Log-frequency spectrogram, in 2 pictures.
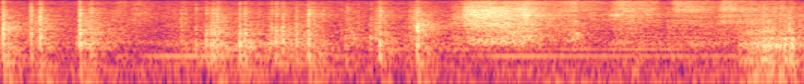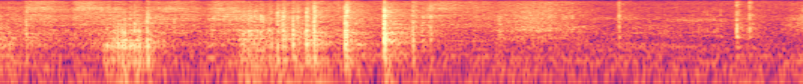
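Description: Thick pages of a large hardcover photo book being lifted and turned by hand: a few quick paper rustles and flaps over the first four seconds, then it settles.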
